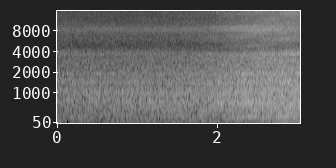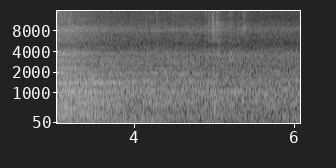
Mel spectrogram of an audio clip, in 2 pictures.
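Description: A car drives past close by, its sound swelling and then fading.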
